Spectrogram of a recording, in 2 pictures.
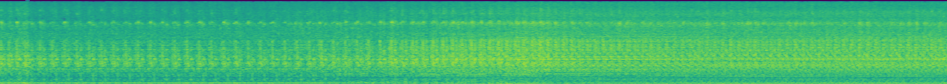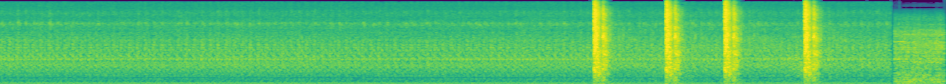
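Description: Car driving, with steady engine and road noise and a low hum that stops about six seconds in. Near the end come four loud gunshots, about a second apart.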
